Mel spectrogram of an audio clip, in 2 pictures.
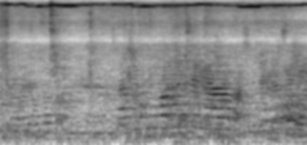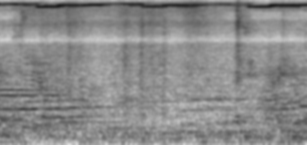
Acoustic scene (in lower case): cafe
